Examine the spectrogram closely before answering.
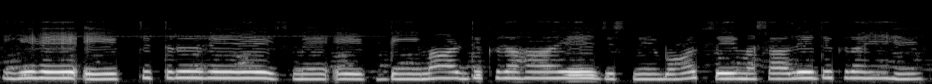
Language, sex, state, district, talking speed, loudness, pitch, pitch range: Hindi, female, Madhya Pradesh, Bhopal, 115 wpm, -15 LUFS, 270 Hz, 245-290 Hz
